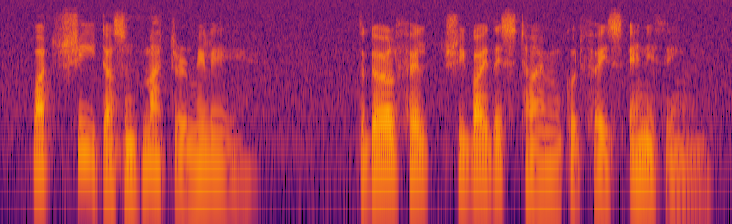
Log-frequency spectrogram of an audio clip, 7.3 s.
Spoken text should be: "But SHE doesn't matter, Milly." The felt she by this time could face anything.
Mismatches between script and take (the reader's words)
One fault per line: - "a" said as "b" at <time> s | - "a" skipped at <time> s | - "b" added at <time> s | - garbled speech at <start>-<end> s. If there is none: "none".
- "girl" added at 3.7 s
